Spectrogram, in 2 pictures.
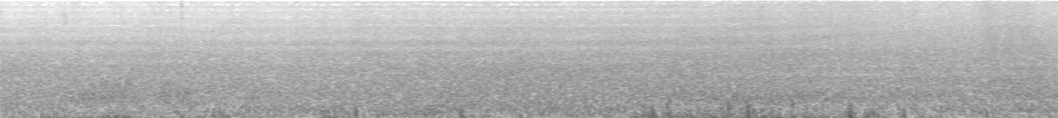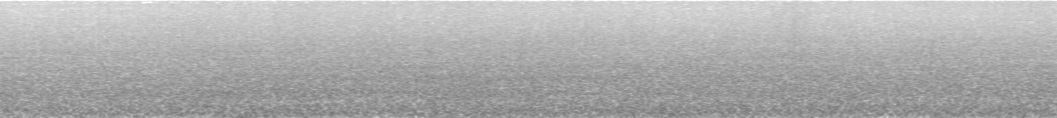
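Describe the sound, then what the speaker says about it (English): Ocean waves wash onto the beach at Delnor-Wiggins Pass State Park in a continuous rushing surf with some wind noise, steady and moderately loud, with no voices. "Beautiful, listening to those waves."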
